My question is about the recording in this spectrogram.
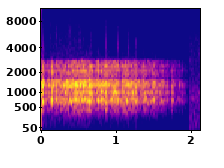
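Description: Amateur HF transceiver's speaker hissing with band noise and static while the operator listens for replies after calling for contacts, with faint steady tones in the hiss; the hiss cuts off suddenly near the end.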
